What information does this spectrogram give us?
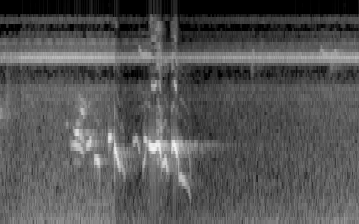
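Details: Kilyawan, the black-naped oriole, near a rice field in the morning, giving a brief liquid phrase of fluty whistled notes that slide downward, over a steady high hiss of insects.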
